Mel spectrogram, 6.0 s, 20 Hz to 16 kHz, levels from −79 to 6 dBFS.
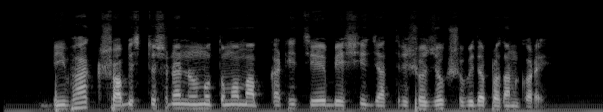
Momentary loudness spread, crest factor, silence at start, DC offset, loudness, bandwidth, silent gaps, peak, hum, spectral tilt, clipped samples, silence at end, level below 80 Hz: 6 LU; 20 dB; 0.1 s; under 0.1%; -28 LUFS; 11.5 kHz; none; -8 dBFS; none; -6.5 dB/octave; under 0.1%; 0 s; -48 dBFS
